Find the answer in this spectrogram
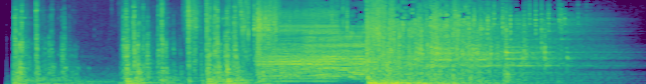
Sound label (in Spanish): Tratando de Abrir Puerta y Destrozandola Efecto de Sonido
